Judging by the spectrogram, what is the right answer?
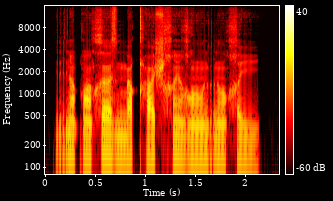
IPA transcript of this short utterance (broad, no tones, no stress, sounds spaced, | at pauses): r ĩ q õ x ɜ z m e qʰ e ʃ χ ĩ ʁ õ r õ χ i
